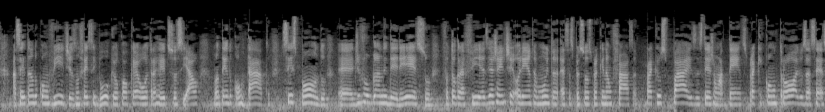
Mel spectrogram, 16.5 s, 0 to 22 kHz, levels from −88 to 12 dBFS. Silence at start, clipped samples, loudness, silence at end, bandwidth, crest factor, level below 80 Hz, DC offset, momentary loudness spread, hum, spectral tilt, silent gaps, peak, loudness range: 0 s; under 0.1%; -17 LUFS; 0 s; 13 kHz; 16 dB; -40 dBFS; under 0.1%; 5 LU; none; -3.5 dB/octave; none; 0 dBFS; 2 LU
